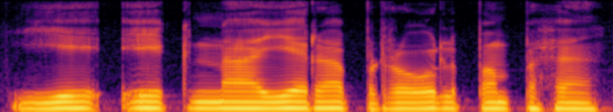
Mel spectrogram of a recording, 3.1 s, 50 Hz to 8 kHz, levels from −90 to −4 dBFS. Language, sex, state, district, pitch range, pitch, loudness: Hindi, male, Punjab, Fazilka, 115-125 Hz, 120 Hz, -14 LUFS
